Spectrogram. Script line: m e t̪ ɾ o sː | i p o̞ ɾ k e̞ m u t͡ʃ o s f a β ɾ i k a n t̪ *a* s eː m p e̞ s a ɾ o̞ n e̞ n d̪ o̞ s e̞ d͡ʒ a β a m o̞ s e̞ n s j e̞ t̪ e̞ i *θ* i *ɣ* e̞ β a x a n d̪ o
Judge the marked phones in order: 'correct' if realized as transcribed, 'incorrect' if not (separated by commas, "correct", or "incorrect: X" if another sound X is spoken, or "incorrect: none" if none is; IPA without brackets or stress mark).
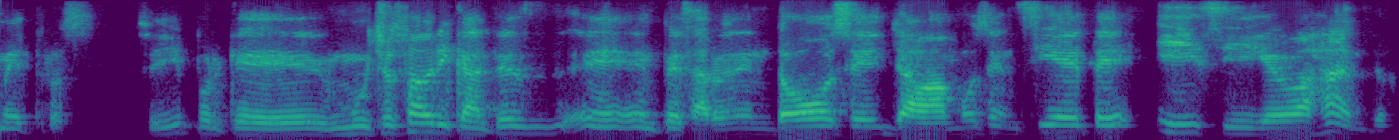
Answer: incorrect: e, incorrect: s, correct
